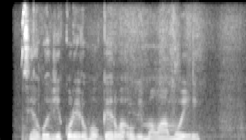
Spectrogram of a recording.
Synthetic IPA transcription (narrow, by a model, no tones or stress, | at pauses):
sjaɣoðjekoɾeɾoɦɔɡɛɾwa̰ʔoɣimawamoeɾḛ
